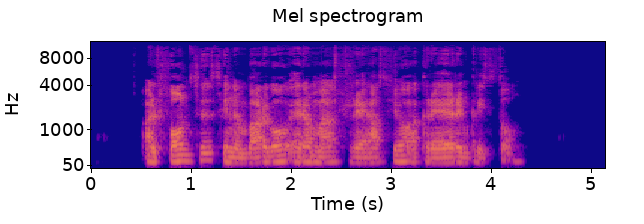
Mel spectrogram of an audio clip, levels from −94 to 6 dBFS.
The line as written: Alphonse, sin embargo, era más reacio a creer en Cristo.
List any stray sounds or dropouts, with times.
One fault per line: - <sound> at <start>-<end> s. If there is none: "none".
none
